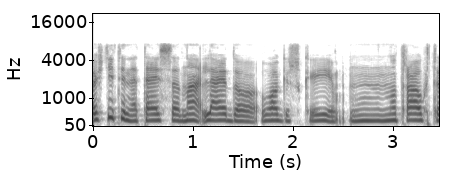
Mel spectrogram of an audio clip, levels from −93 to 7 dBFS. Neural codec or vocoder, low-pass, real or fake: codec, 16 kHz, 8 kbps, FreqCodec, larger model; 7.2 kHz; fake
